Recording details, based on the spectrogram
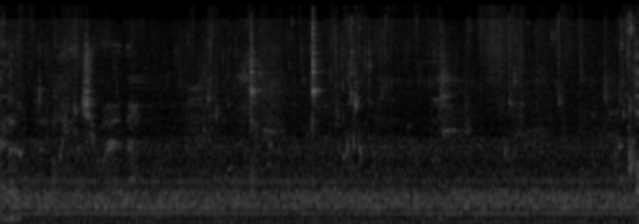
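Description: Water splashes and trickles over feet in a pedicure tub during a nail drill damage recovery treatment, a continuous dripping and pouring with scattered droplets, heard under soft nearby conversation and a low mechanical hum.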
